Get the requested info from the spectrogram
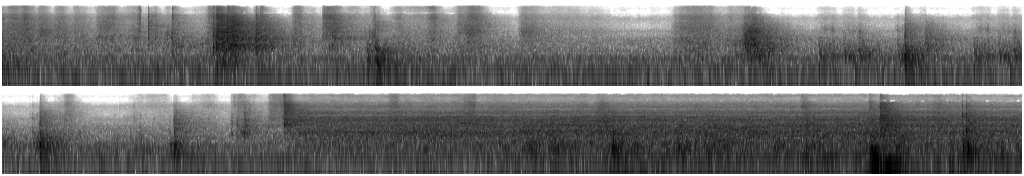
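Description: Scattered knocks and scrapes of vinyl floor planks being lifted and fitted by hand. About two-thirds of the way in, a heat gun switches on and runs with a steady blowing hiss, with one heavy thump near the end.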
